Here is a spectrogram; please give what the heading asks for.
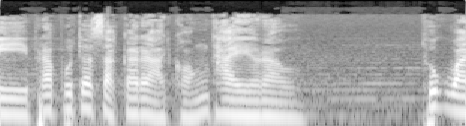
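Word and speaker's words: พ.ศ.: เนี้ย ก็ คือ ว่า การ อ่าน อักษร ย่อ พ พาล จุด ส ศาลา จุด หรือ พศ คำ เต็ม เรา ต้อง อ อ่าน ว่า พระ พุทธศักราช เป็น การ แสดง ความ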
